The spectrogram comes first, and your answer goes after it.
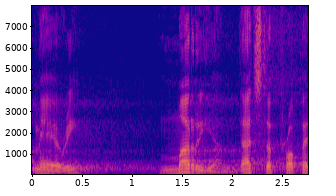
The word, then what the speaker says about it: Maryam: maybe you've heard this before but the proper pronunciation is Maryam not Mary Maryam that's the proper name Hebrew Aramaic Syriac original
